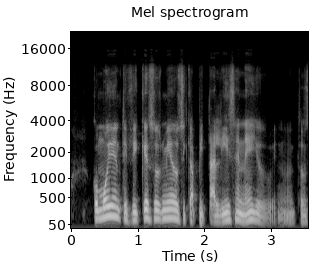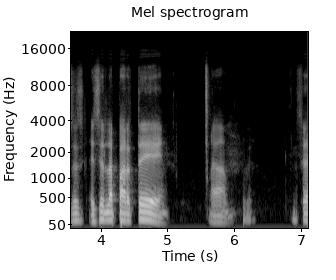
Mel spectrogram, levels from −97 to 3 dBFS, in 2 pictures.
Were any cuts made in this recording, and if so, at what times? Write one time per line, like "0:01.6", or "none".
0:03.8
0:06.1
